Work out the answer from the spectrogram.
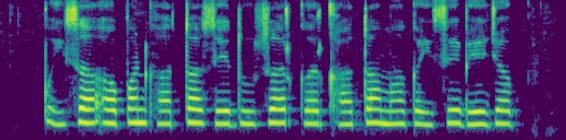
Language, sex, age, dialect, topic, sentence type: Chhattisgarhi, female, 31-35, Northern/Bhandar, banking, question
